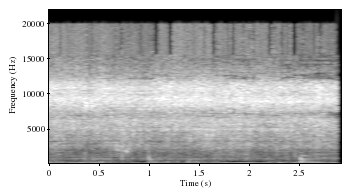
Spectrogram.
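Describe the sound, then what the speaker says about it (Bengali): Capsicum pieces fry in a pan on a home stove, giving a loud, unbroken close sizzle with a couple of faint stirring taps and no speech. "দেখুন এই সুন্দর করে ক্যাপসিকামগুলো একটু ভেজে নিচ্ছি।"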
